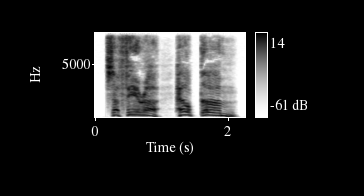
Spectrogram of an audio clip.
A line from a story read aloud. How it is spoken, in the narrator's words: Aragorn shouted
